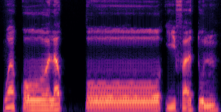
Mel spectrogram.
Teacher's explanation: idgham berarti tanya jadi masuk ke tho melebur ke tho ee bergabung ke huruf tho sehingga suaranya tidak nampak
